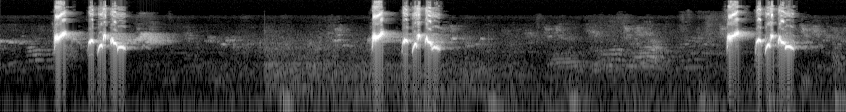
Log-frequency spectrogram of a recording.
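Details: Red-whiskered bulbul, song for decoy use or to excite caged birds: a crisp four-note whistled phrase repeated three times, roughly every three and a half seconds, with faint rustling in the pauses.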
